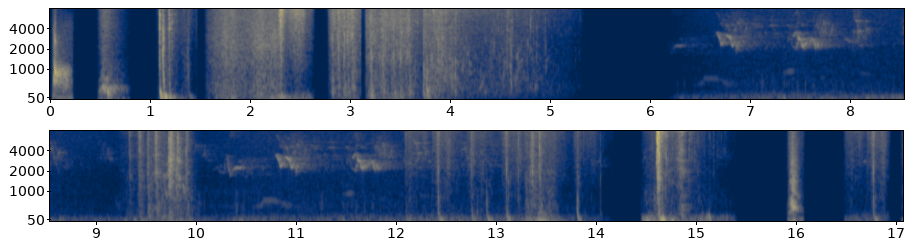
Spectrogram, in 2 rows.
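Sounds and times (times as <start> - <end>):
songbird chirping: 6.2 - 13.3.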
